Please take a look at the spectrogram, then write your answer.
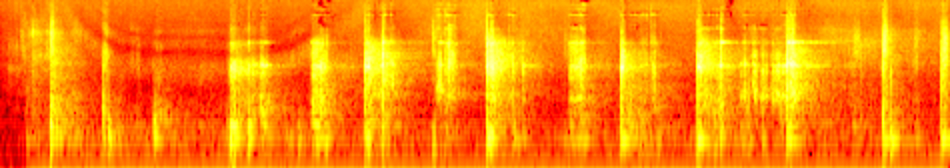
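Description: Dishes and glasses clink and clatter in a steady series of sharp, bright knocks as two people set the table at home on a Sunday, with ringing glassy tones between the hits and no voices.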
